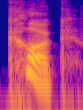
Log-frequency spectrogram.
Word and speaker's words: Koch: It's only four letters long, but K-O-C-H doesn't immediately read as Cook for most people, and I've seen so many variations of how to spell my first name as well.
